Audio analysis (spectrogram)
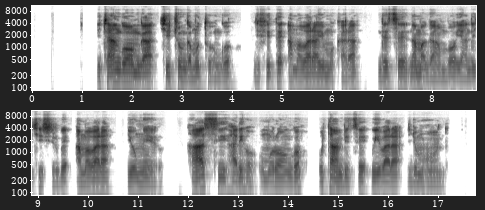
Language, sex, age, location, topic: Kinyarwanda, female, 25-35, Kigali, finance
